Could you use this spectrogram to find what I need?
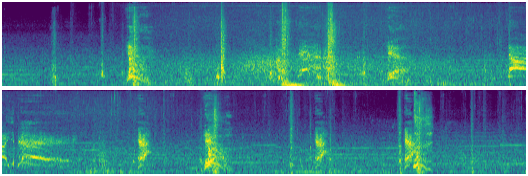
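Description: Weapons clash and thud against a wooden shield in sharp blows.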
